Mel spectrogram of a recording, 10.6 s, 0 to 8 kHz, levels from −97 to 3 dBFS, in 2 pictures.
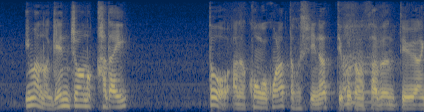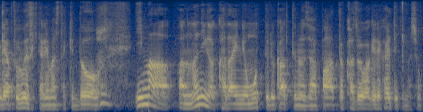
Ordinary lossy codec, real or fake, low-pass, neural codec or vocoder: none; real; none; none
